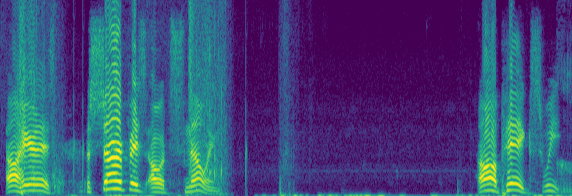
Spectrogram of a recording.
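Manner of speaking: high, loud thrilled cheering; excited. Real, not acted. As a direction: yell it out with real joy. Reaching surface, cheering.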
